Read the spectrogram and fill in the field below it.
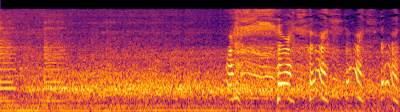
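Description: monster truck engines roaring

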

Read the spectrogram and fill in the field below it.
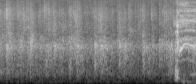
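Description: audience applause and clapping

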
